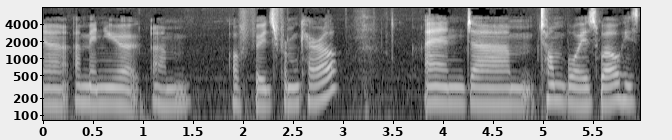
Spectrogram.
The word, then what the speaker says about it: Kerala: That's yes. That's correct pronunciation. – Kerala.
